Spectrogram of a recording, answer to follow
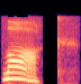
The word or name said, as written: loch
